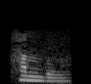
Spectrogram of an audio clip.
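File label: "humble", English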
